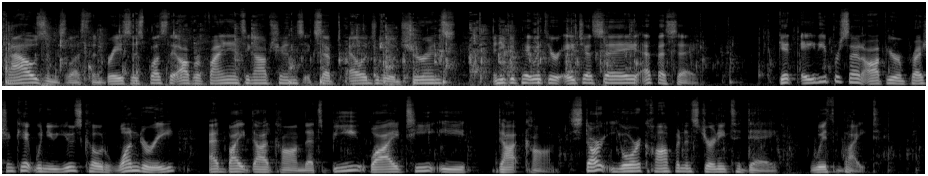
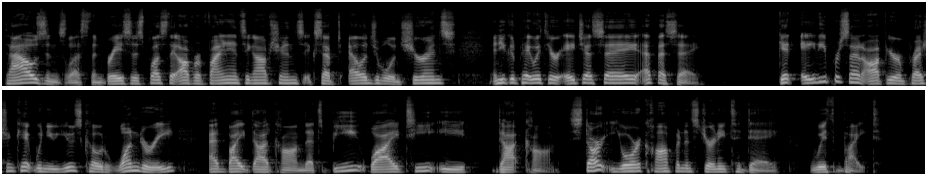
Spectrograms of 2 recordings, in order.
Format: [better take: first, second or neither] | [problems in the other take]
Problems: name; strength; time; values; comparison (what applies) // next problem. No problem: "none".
second | animal sounds; loud; throughout; 9 dB below the speech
